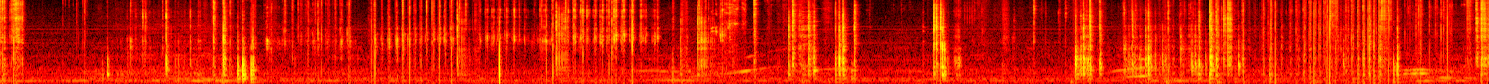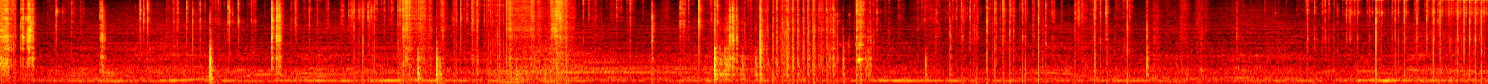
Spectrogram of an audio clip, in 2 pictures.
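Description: Guitar effects pedal being taken apart by hand: irregular clicks, scrapes and small metallic rattles as screws, nuts and washers come off and the folded aluminium enclosure is handled.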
